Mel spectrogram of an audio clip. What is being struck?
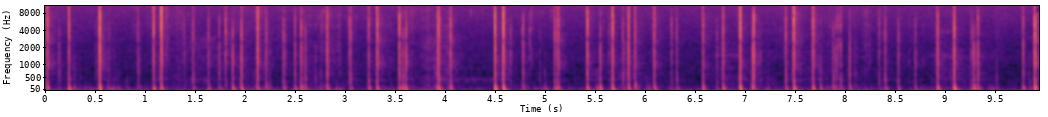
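Small zippered vinyl cosmetic pouch.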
